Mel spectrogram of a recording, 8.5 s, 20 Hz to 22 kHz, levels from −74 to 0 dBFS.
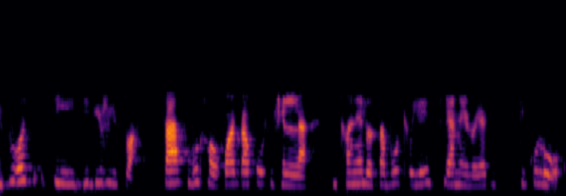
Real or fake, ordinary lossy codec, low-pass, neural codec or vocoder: fake; none; 3.6 kHz; codec, 16 kHz, 2 kbps, X-Codec, HuBERT features, trained on balanced general audio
